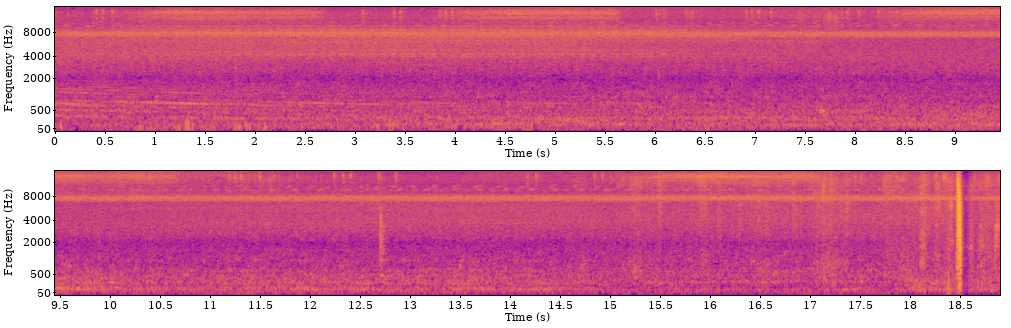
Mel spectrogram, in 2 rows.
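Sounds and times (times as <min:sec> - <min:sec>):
insects droning: 0:00.0 - 0:18.9.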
